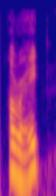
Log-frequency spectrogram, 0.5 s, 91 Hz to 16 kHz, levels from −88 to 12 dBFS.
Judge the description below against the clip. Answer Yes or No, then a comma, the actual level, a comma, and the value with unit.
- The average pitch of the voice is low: No, medium, 160 Hz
